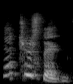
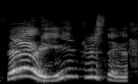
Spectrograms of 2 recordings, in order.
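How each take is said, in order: First: Said in the usual way. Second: Mock intrigue. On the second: Bride teases the photographer, pitching "very interesting" high. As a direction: go way up on "very interesting", playfully amazed. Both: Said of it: "she's like".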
